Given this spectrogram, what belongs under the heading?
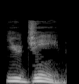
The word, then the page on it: eugene: American English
